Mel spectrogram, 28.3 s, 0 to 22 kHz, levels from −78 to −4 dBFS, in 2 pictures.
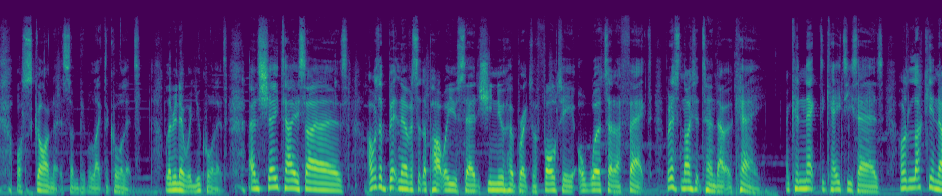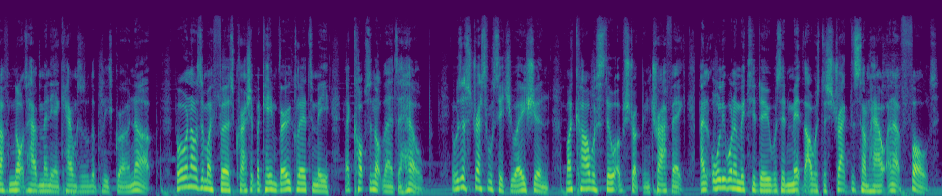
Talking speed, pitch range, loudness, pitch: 245 wpm, 105-140 Hz, -20 LUFS, 125 Hz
